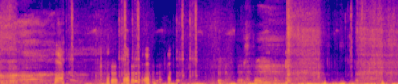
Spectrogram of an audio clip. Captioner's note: men laughing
